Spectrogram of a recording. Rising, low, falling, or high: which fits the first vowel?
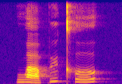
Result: low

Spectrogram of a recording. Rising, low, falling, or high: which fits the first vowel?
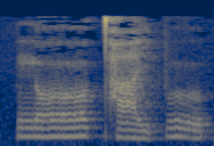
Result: rising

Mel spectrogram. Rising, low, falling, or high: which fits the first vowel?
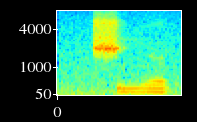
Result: low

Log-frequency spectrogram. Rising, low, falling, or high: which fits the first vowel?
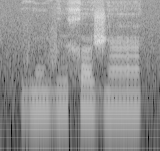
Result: low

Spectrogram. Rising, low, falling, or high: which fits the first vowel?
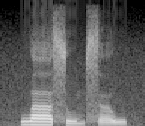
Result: high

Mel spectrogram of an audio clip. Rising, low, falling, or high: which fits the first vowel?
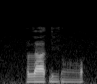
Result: high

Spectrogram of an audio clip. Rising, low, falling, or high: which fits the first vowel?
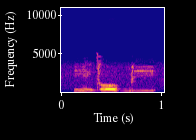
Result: low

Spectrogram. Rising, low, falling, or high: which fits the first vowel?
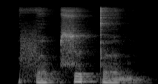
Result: rising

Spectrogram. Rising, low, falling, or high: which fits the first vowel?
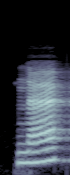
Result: rising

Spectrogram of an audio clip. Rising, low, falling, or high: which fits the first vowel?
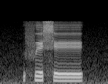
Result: high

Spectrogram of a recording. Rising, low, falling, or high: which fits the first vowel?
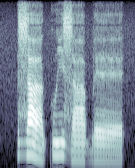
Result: falling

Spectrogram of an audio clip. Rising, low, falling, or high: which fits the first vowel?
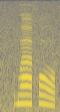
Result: high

